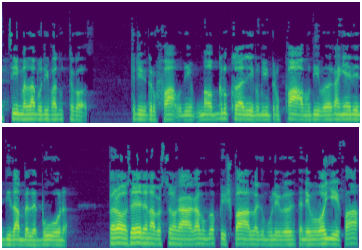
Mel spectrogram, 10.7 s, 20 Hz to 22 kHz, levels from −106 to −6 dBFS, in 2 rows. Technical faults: MP3 compression

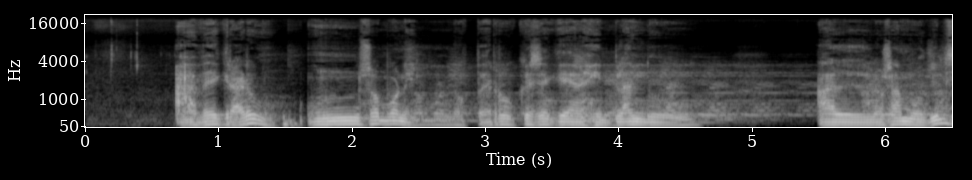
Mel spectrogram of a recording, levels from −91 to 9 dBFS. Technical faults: feedback echo between two devices

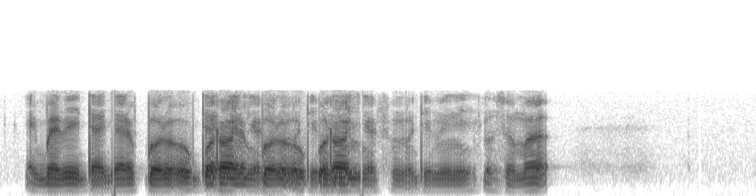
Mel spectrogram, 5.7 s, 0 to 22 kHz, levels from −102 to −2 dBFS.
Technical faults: packet loss filled with silence; doubled audio track

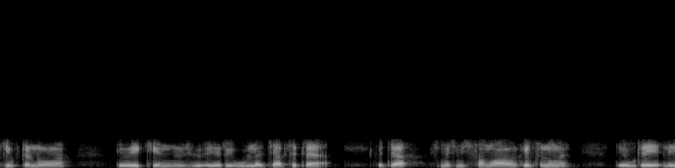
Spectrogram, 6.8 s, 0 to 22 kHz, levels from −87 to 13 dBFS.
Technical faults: G.729 codec

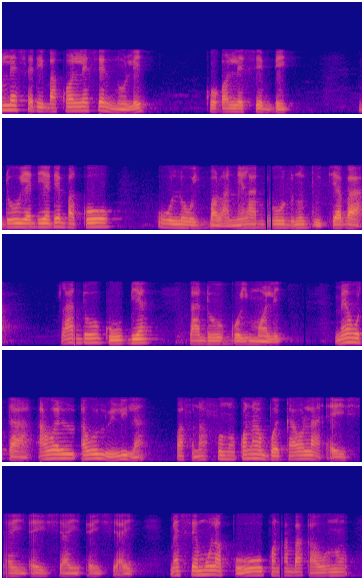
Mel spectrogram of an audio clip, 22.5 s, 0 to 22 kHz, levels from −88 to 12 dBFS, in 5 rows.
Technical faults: Bluetooth CVSD headset codec; unconcealed Bluetooth headset packet loss

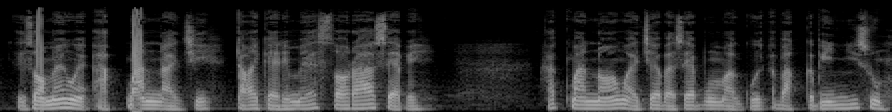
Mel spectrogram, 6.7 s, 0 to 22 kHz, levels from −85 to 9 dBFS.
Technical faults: integer overflow

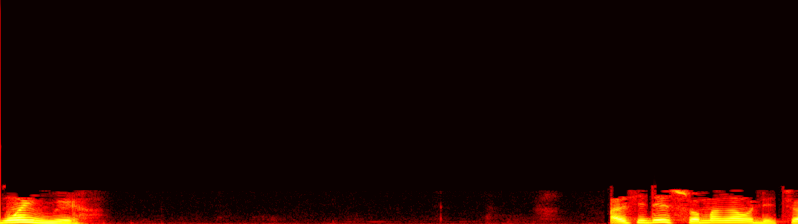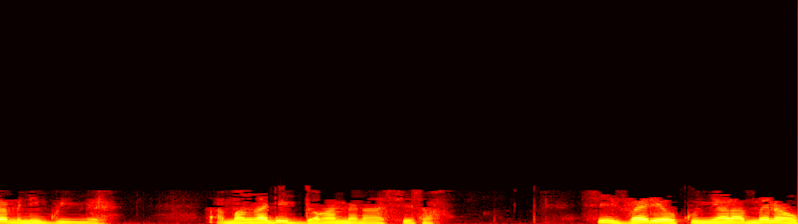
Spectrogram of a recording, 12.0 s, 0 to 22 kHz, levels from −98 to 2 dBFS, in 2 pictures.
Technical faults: AAC compression

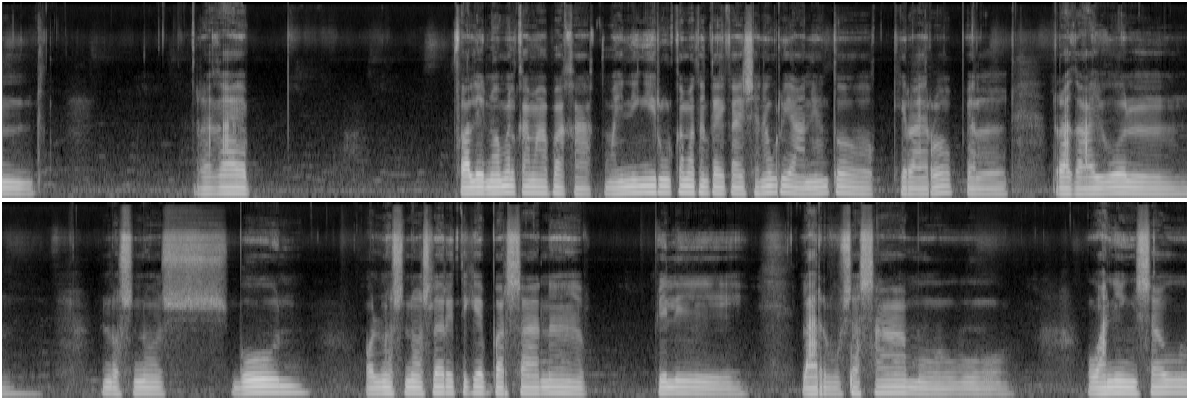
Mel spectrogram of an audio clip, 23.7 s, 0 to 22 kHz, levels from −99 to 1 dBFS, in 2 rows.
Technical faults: none

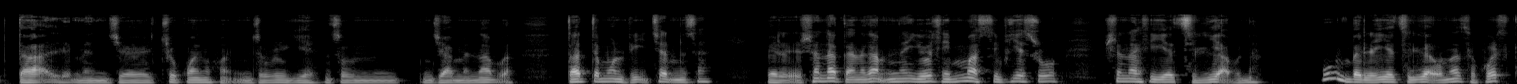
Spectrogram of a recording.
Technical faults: MP3 compression

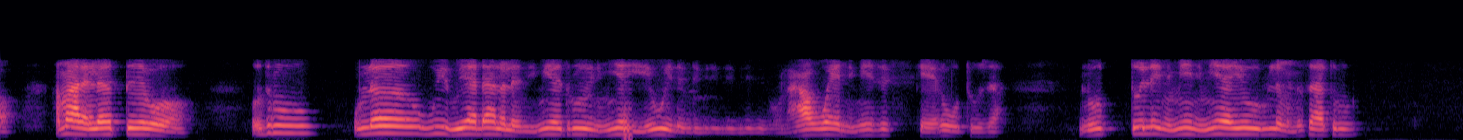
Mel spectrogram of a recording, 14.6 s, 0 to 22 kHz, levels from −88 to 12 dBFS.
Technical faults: packet loss with pitch repetition

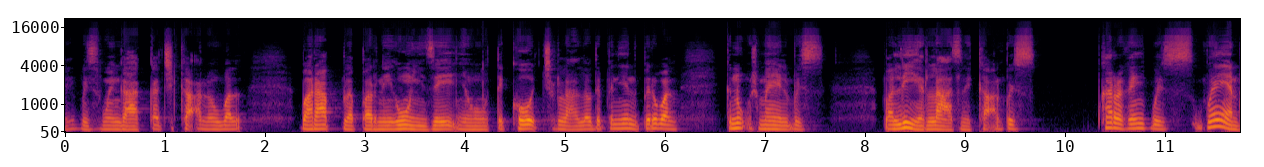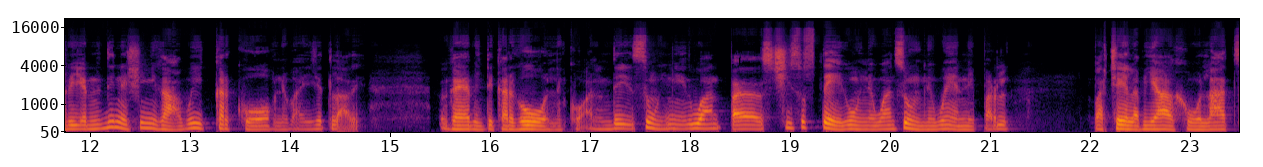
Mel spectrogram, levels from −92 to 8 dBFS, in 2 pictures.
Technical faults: Opus compression

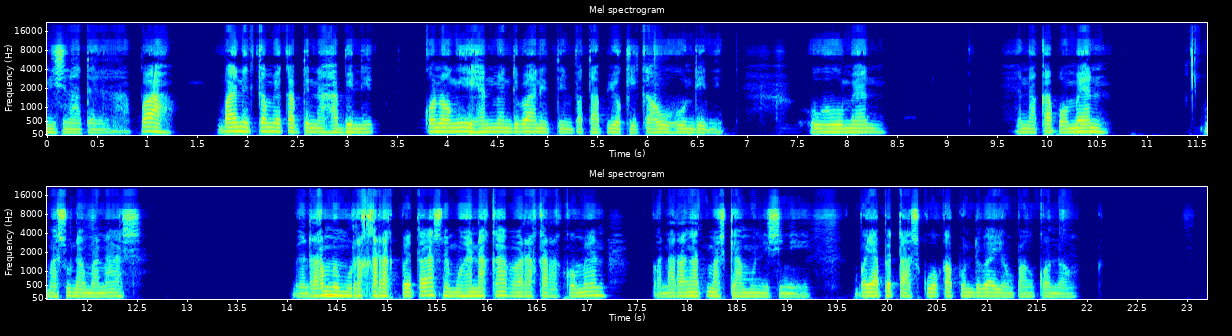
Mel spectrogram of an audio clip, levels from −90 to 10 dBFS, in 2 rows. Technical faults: Opus compression

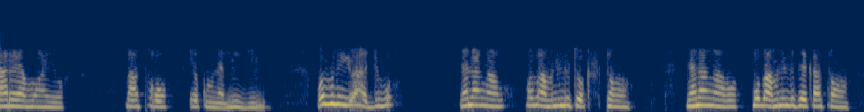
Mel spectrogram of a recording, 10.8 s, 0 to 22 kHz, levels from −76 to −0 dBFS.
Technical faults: G.729 codec

